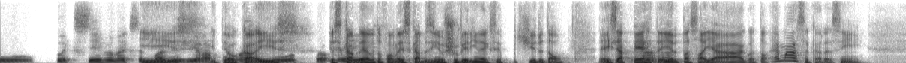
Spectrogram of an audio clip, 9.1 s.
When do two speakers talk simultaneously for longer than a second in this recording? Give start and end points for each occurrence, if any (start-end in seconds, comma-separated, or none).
1.4-3.7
